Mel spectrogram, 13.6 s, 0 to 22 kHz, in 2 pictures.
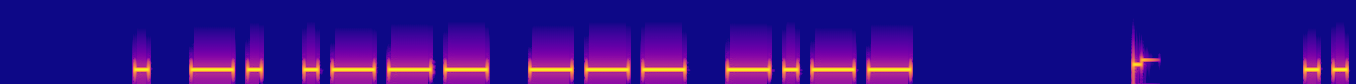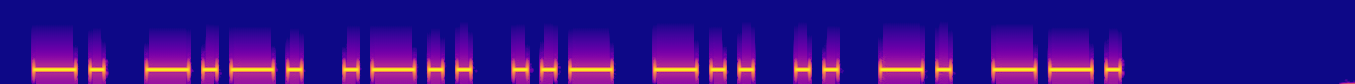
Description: Morse code, heard as a keyed tone, about 17 wpm, 700 Hz. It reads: ENJOY INCLUDING
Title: Sentences from Top 1000 Words - Review Part 4 - New Word Drill - 17wpm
